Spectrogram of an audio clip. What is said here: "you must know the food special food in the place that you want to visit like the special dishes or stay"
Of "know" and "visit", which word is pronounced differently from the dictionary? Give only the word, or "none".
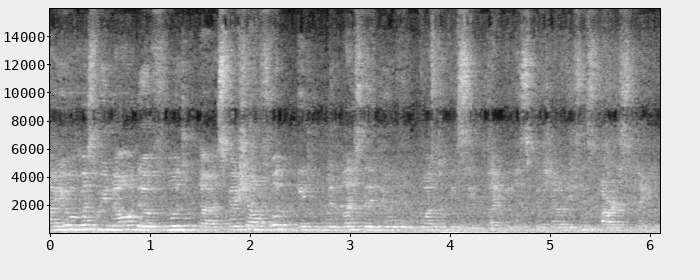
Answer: visit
